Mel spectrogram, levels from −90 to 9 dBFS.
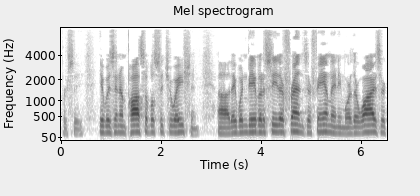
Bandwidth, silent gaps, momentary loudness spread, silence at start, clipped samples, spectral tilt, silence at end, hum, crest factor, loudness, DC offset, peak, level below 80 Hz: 8 kHz; none; 17 LU; 0.05 s; under 0.1%; -5.5 dB/octave; 0.05 s; none; 20 dB; -29 LUFS; under 0.1%; -8 dBFS; -82 dBFS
